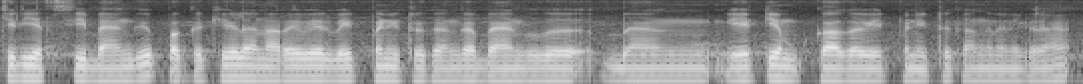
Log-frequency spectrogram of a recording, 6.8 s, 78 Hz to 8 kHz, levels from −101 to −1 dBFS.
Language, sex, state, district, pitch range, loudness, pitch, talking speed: Tamil, male, Tamil Nadu, Kanyakumari, 95-105 Hz, -19 LUFS, 100 Hz, 150 wpm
